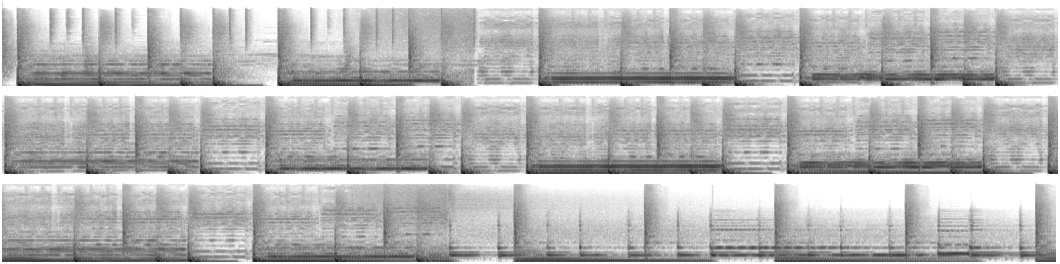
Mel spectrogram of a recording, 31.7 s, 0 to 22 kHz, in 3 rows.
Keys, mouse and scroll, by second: 7.4 F9, 9.5-13.6 drag, 13.6-14.3 scroll up 1, 15.6-19.9 drag, 19.9 scroll down 1, 21.1 click, 22.5 right click, 23.5 click, 25.1 alt+scroll up 1, 25.8 space, 26.1-31.3 drag.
